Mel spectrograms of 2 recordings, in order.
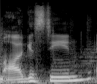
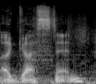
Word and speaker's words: Augustine: Now, please note, there are two different ways to pronounce the name of the aforementioned North African Christian leader. Sometimes I call him Augustine, and sometimes I slip into calling him Augustine.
